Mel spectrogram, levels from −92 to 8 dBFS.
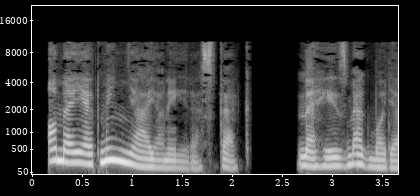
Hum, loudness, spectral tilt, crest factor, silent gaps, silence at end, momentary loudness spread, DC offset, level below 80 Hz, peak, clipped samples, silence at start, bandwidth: none; -12 LUFS; -5.5 dB/octave; 12 dB; 2.21-2.62 s; 0 s; 12 LU; under 0.1%; -54 dBFS; 0 dBFS; under 0.1%; 0.15 s; 10.5 kHz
